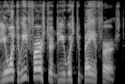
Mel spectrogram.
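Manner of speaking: high, loud yelling voice. A game narrator voices Al-Karaki calling to his daughters from the kitchen, yelling. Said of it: "he yells out from the kitchen".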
